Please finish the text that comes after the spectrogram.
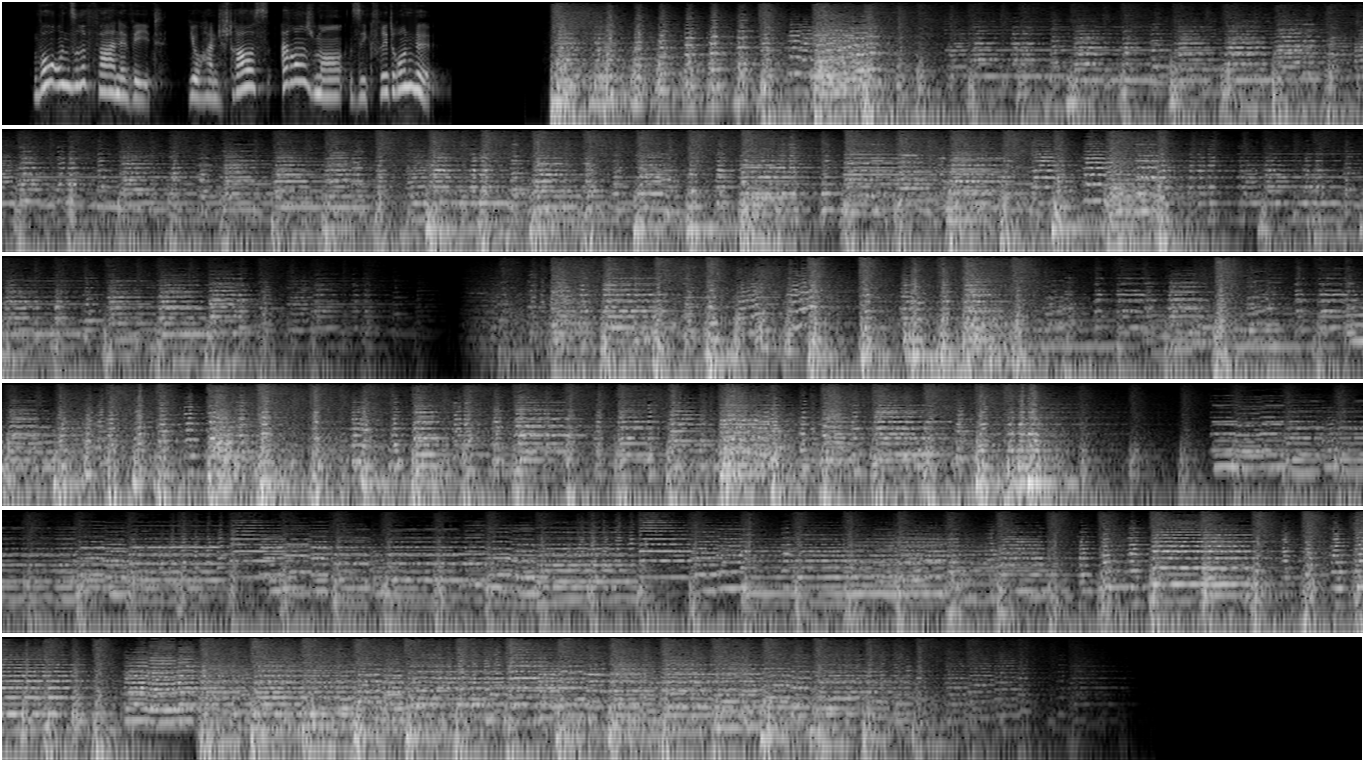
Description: Gattung: Marsch
Besetzung: Blasorchester
Zündender Marsch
